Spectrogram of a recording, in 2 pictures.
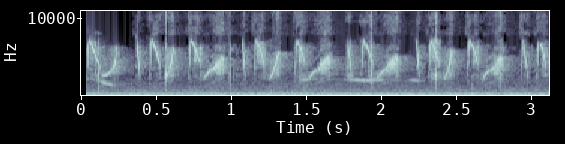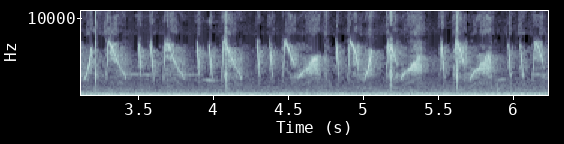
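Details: Cigun bird in rapid 'tembakan' burst song used as a tutor recording for training songbirds: dense run of sharp, high, downward-sweeping chirps, tightly packed for six seconds, with a faint low rumble underneath.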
